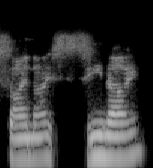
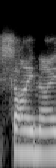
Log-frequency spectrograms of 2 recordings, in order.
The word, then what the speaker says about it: Sinai: Because the Torah was given at Mount Sinai, and the Gemara says that when you pronounce Sinai, it sounds the same as sinah, hatred.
